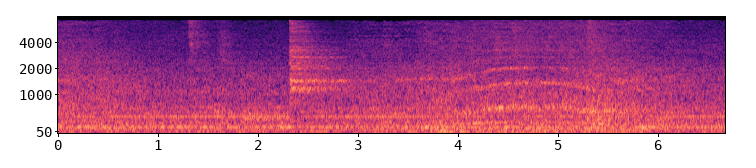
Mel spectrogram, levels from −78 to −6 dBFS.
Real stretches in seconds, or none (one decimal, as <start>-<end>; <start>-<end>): 0.4-0.9; 2.2-2.9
